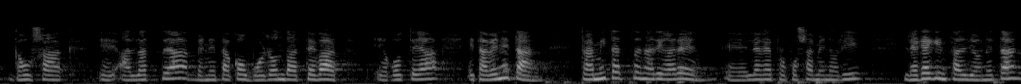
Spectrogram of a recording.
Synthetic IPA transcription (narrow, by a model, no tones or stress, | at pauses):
ɡawsak | ald̪at͡se̞aβe̞ne̞t̪ako̞βo̞ɾo̞nd̪at̪e̞β̞at̪ | e̞ɣ̞o̞t̪e̞a | e̞t̪aβ̞e̞ne̞t̪ant̪ɾamit̪at͡se̞naɾiɣ̞aɾe̞nle̞ɣ̞e̞pɾo̞po̞same̞no̞ɾi | le̞ɣe̞ːɣint͡sald̪io̞ne̞t̪an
